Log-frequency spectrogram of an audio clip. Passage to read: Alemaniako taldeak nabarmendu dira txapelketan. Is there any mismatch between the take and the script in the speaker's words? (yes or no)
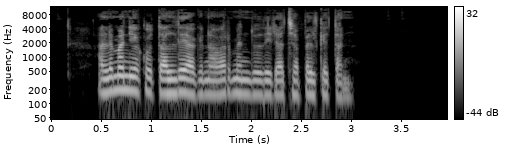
no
